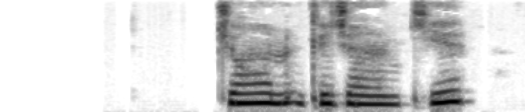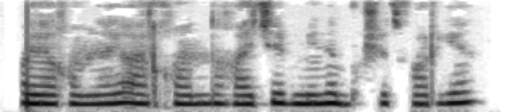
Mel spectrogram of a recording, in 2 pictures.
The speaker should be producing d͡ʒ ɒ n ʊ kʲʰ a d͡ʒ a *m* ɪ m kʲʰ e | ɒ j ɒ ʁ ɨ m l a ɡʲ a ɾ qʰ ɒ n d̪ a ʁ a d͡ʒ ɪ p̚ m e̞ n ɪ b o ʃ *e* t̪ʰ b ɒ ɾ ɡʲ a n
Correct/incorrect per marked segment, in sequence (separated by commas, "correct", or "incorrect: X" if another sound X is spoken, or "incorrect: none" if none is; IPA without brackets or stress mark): incorrect: n, incorrect: a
